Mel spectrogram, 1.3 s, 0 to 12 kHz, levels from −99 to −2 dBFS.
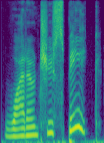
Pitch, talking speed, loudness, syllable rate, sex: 230 Hz, 185 wpm, -16 LUFS, 3.3 syllables/s, female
